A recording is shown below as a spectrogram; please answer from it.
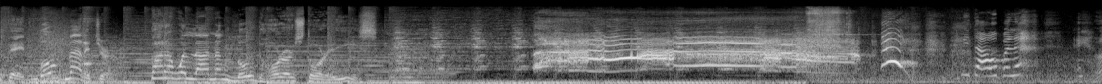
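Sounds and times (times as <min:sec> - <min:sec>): pulsing horror music drone: 0:03.8 - 0:08.8
high-pitched scream: 0:05.2 - 0:09.1.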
